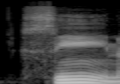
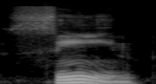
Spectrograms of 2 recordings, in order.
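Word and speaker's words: Cine: do you pronounce this it's c-i-n-e scene okay thank you pro football reference pronounced scene so Lewis scene uh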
